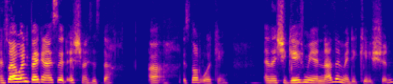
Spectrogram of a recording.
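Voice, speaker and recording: The speech runs at a very fast pace with ordinary pitch variation. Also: woman, medium pitch for a woman. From Namibia. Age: young. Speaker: media professional. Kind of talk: podcast interview answer. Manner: candid.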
